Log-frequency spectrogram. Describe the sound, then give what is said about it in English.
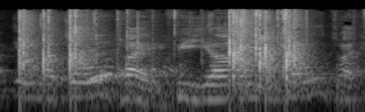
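Children at a summer camp in Denmark clap their hands in a steady rhythm while learning percussion like the group Stomp, sharp claps repeating under lively young voices that sing or call out alongside the beat. “the children clap”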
